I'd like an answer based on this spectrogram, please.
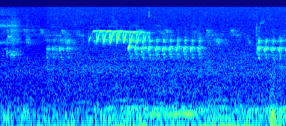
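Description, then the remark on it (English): A bird sings repeated rapid trilling phrases, high and fairly clear, over a steady low rumble of background noise, with no voices. “But where is the bird? Is it in a tree or on the ground?”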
